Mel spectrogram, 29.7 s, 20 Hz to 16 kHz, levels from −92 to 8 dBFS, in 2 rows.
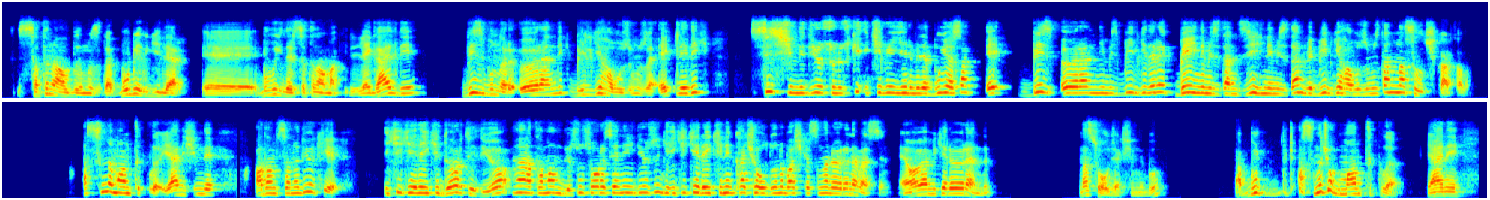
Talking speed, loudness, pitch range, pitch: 155 wpm, -17 LUFS, 210-250 Hz, 230 Hz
